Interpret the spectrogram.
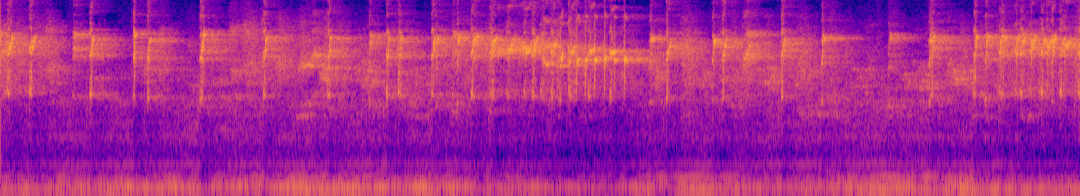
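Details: Several lovebirds keep up a continuous shrill twittering, sharp chirps tumbling irregularly about three per second, with a soft background hum.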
